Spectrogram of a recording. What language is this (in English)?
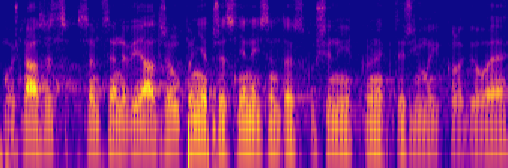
Czech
